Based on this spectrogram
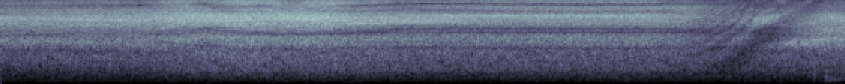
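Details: BlackBerry phone: loud steady hiss from the speaker, almost all treble with no low end, swelling and dipping slightly; owner suspects it followed being charged too long; cause unclear.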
